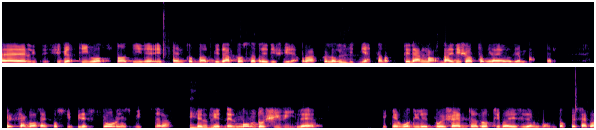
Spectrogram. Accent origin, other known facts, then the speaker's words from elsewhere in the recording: Australia; Guarda, io sono australiano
